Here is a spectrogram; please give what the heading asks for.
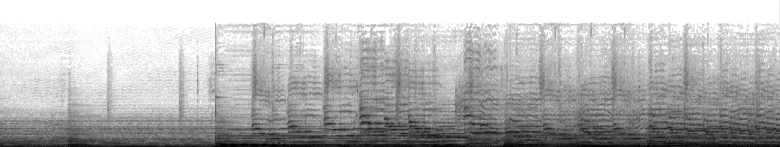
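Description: Cat meows, repeated and fairly loud, ride over a dense, steady musical backing that runs the whole time; no one speaks.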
